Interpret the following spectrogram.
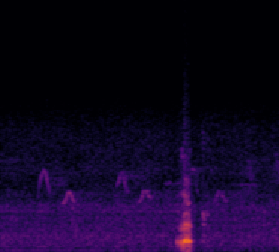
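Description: Birds chirping faintly: a series of short rising-and-falling chirps, about three a second, over a steady background hiss.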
